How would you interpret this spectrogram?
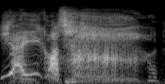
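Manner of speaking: slow, loud drawn-out scold; hammed-up parent yelling at a child; mother scolding her daughter, a mock loud slow yell; mock scolding shout. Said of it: "혼내킬 때".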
